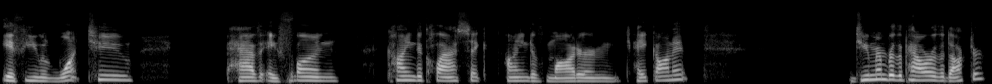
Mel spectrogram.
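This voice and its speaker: A man's voice: high-pitched, unhurried, pauses often, clear, resonant tone, no echo. A man co-hosting a podcast in casual talk, eagerly explaining his recommendations and answering his own questions. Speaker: podcast co-host.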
